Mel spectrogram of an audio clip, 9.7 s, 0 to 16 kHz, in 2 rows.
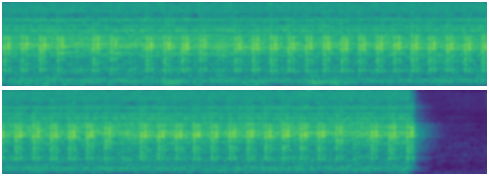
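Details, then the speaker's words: Salvage-auction car engine with 247,000 miles, idling: a steady, sharp knock repeating just under three times a second; engine knocking. "I didn't even mean for that to happen but do y'all hear that the motor is knocking well the motor do got let me see 247,000 miles on it"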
